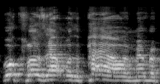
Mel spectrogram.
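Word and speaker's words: pau: So we'll close out with a pow. Remember, pow means ending in Hawaiian. So it's spelled P-A-U.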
